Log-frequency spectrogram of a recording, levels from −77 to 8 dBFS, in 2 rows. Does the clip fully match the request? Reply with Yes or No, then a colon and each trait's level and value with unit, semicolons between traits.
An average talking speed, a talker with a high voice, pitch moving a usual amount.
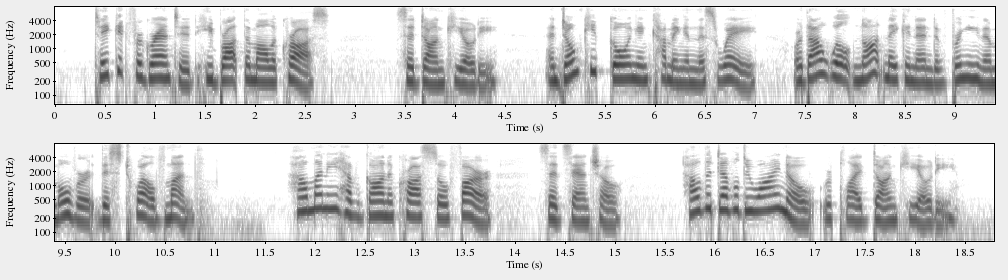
Yes: average, 165 wpm; high, 210 Hz; average, 4.3 semitones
